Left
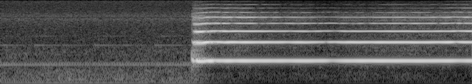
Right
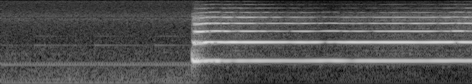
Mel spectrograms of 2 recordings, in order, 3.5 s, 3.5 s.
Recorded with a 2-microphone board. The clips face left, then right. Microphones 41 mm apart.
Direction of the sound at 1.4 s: 20° right (ahead or behind).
